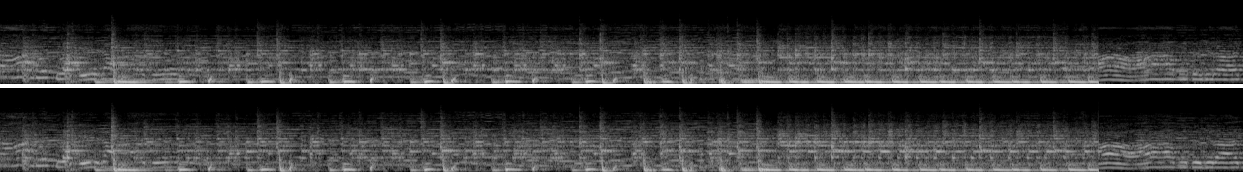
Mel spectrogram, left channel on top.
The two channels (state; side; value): normal; both; correlation 0.63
